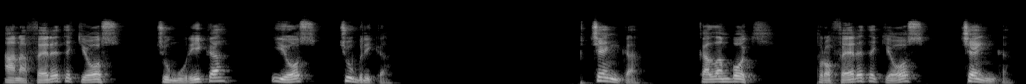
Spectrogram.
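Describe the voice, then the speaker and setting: A man reads a vocabulary lesson aloud in a careful, deliberate way. His voice is somewhat husky and rises and falls in a lively way. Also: medium pitch, muffled recording. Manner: slow, careful reading of word lists. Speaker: language teacher.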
